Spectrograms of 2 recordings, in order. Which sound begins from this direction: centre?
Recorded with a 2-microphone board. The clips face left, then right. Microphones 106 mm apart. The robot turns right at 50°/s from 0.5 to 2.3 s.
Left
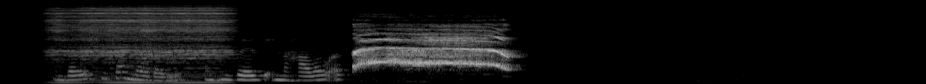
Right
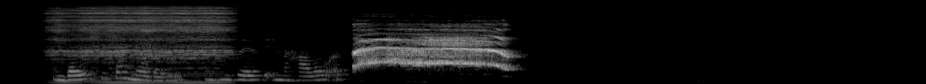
A scream, at 3.5 s.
